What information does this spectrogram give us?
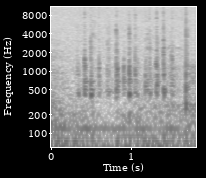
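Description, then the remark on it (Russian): Quick, uneven keystrokes clatter on a computer keyboard set to the Russian layout while typing in Notepad, about a dozen taps in under two seconds, fairly quiet over a low steady hum, with no voices. “Ну, давай вот так пишем, Клавиатура рус.”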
